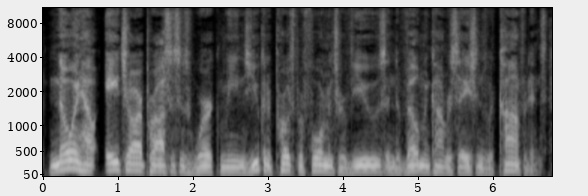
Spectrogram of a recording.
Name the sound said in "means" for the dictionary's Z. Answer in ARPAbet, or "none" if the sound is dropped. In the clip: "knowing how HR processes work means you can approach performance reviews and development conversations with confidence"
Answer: Z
